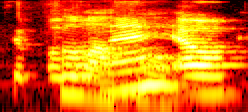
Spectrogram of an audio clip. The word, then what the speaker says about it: falafel: So, that's how you say it, "falafel"? -Falafel, yes.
